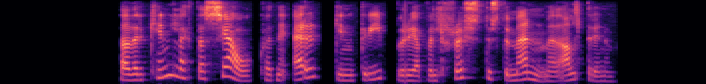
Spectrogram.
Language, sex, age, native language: Icelandic, female, 40-49, Icelandic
